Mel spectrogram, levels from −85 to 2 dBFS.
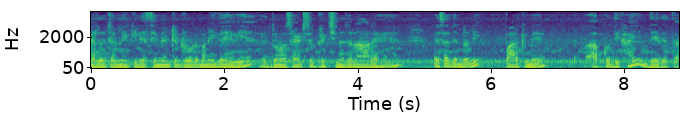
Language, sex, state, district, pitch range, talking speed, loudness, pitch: Hindi, male, Chandigarh, Chandigarh, 105-125 Hz, 175 wpm, -14 LUFS, 110 Hz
